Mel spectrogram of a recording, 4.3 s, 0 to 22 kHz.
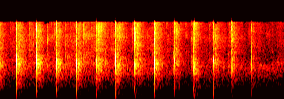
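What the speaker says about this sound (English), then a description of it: "Let's give them a round of applause." An audience claps for healthcare workers at a COVID-19 vaccine rollout event, about fourteen sharp, evenly spaced claps in a steady rhythm, crisp and fairly close, with no voices over them.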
